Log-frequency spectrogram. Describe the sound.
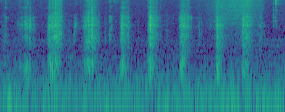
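Crunchy snacks being bitten and chewed: a quiet, steady series of crisp crunching and crackling bites that come in uneven bursts, with no talk.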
